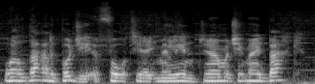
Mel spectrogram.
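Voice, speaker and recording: A man with a slightly high voice co-hosts a casual discussion. He is matter-of-fact and opinionated, with faint music behind him. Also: steady tone, quick pace, a little mellow, breathy edge. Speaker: show co-host.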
